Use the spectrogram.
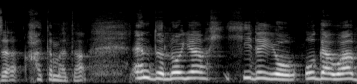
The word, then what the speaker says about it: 袴田: Everybody says Hakamada, but the real pronunciation is Hakamata.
